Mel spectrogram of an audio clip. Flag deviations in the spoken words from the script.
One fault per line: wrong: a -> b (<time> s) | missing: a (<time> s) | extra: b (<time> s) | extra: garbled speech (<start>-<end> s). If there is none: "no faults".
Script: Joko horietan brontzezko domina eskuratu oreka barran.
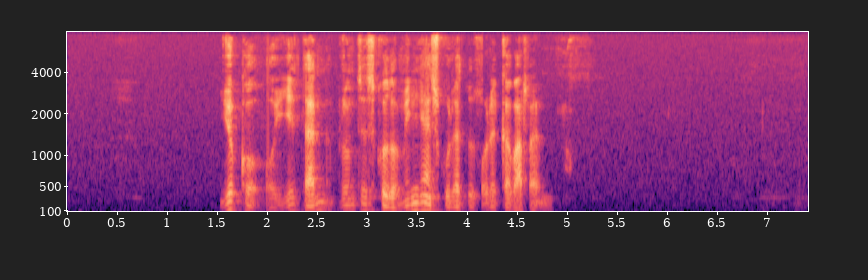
no faults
